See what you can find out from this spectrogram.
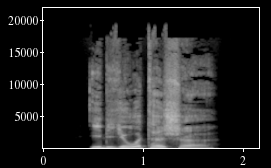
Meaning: inflection of idiotisch: 1. strong/mixed nominative/accusative feminine singular 2. strong nominative/accusative plural 3. weak nominative all-gender singular
- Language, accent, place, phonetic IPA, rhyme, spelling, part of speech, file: German, Germany, Berlin, [iˈdi̯oːtɪʃə], -oːtɪʃə, idiotische, adjective, De-idiotische.ogg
